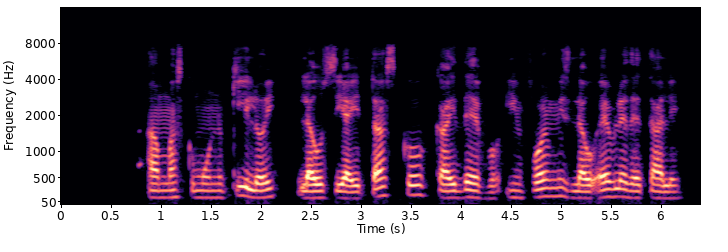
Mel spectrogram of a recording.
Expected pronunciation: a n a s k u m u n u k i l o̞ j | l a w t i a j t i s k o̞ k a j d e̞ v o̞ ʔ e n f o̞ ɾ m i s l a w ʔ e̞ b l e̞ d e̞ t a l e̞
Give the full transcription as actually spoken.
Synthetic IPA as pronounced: a m a s k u m u n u k i l o̞ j | l a w s i a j t a s k o̞ k a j d e̞ v o̞ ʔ i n f o̞ ɾ m i s l a w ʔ e̞ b l e̞ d e̞ t a l e̞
